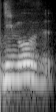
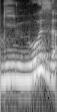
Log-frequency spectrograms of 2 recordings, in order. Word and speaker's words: Guimauze: Donc, Pumpkin Autumn Challenge, donc c'était évidemment ce challenge organisé par Guimauve, par Guimauze, hein, pas Guimauve, Guimauze.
